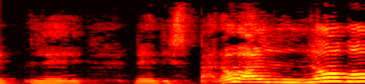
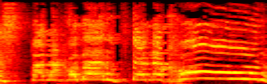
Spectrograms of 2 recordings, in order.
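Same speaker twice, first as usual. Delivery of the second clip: menacing wolf; 9 dB louder than usual. Acted. Wolf about to eat the girl, loud high voice. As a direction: build to a loud high pounce.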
